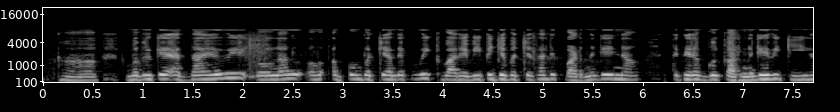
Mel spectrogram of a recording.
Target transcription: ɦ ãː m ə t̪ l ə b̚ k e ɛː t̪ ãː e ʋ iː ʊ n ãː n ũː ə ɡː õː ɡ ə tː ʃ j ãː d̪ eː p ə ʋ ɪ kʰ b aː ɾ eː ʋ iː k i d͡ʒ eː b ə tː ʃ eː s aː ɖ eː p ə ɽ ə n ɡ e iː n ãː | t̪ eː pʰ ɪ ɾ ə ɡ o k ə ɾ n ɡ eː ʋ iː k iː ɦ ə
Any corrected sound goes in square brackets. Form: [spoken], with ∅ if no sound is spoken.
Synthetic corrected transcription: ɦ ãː m ə t̪ l ə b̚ k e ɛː [d̪] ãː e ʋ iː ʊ n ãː n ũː ə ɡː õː [b] ə tː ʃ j ãː d̪ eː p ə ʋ ɪ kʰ b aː ɾ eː ʋ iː [p] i d͡ʒ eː b ə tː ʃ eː s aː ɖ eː p ə ɽ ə n ɡ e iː n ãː | t̪ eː pʰ ɪ ɾ ə ɡ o k ə ɾ n ɡ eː ʋ iː k iː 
